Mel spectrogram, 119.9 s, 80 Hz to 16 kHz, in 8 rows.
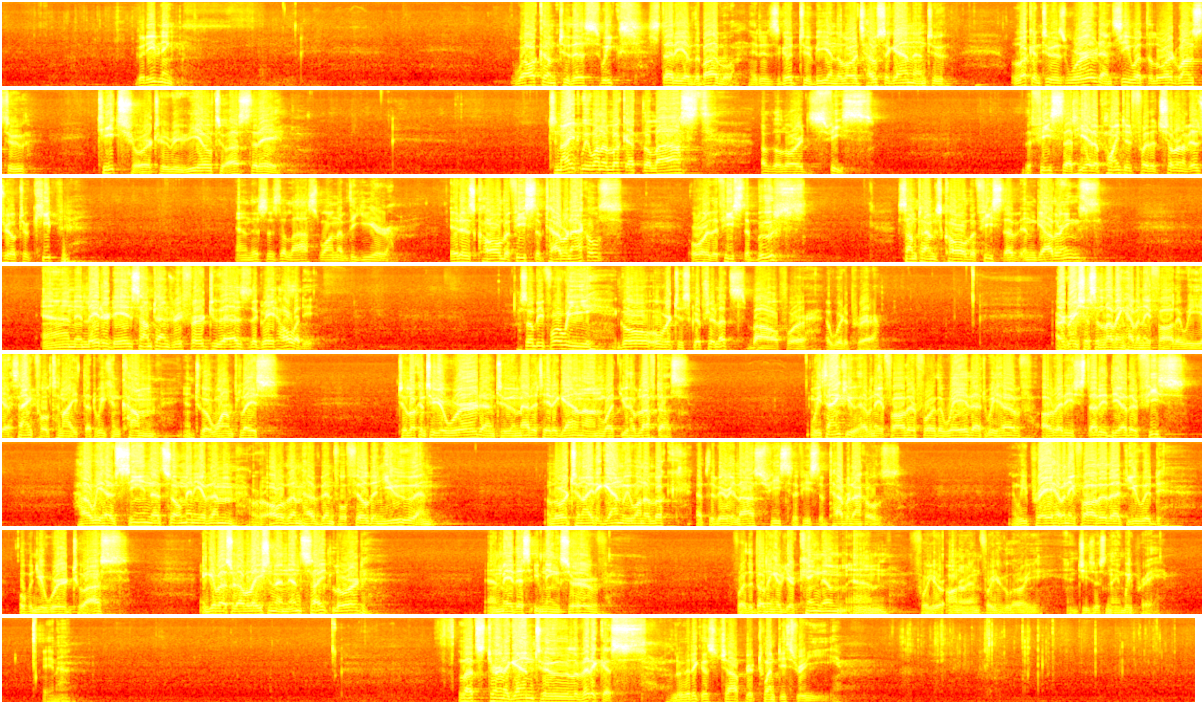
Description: Lev 23:34 Service Type: Church Bible Study « Beware of False Prophets Church Bible Study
